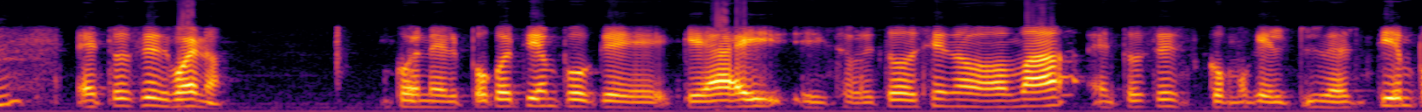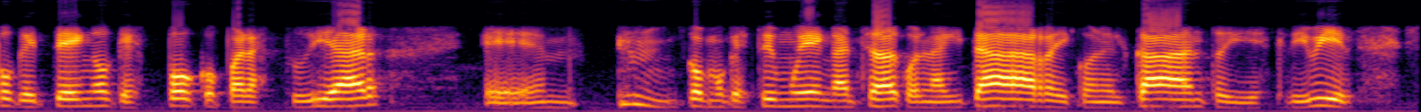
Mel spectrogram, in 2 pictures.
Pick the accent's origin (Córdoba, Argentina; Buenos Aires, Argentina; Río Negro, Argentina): Buenos Aires, Argentina; por lo menos yo como porteña, algo más conservador.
